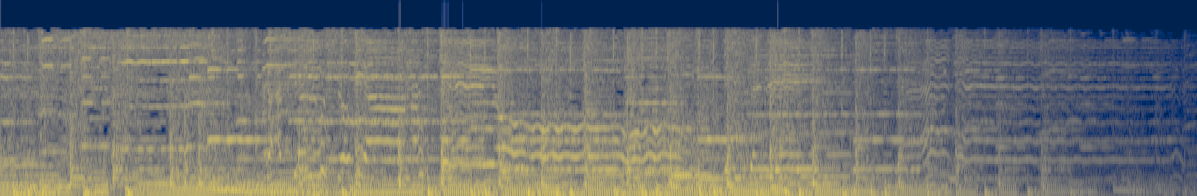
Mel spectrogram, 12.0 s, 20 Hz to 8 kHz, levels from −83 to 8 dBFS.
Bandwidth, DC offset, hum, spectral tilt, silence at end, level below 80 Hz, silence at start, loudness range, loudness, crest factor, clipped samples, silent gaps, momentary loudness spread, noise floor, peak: 5.2 kHz; under 0.1%; none; -9.5 dB/octave; 0.7 s; -20 dBFS; 0 s; 9 LU; -13 LUFS; 12 dB; under 0.1%; none; 15 LU; -42 dBFS; 0 dBFS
